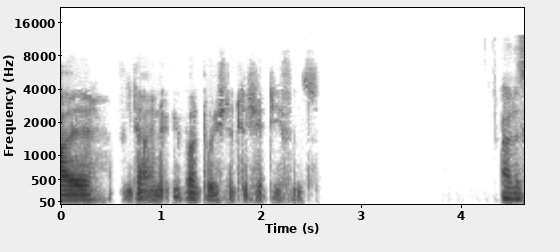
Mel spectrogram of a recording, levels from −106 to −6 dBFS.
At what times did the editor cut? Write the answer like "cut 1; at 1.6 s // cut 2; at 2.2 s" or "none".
none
